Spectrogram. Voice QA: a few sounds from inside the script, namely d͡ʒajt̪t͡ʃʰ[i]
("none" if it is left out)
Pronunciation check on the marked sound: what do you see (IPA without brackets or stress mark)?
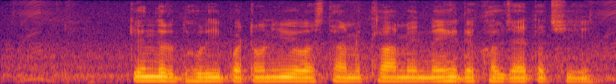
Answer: i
